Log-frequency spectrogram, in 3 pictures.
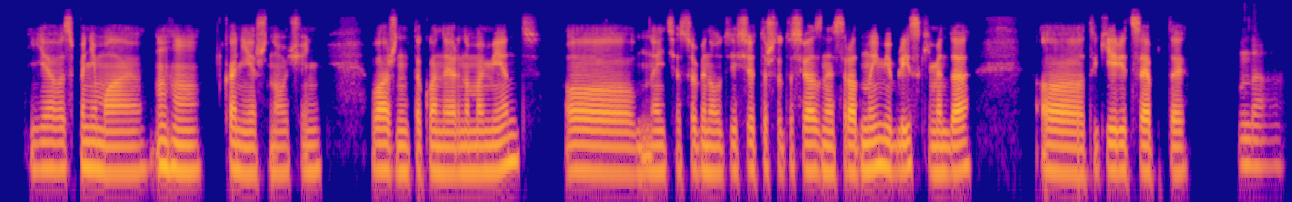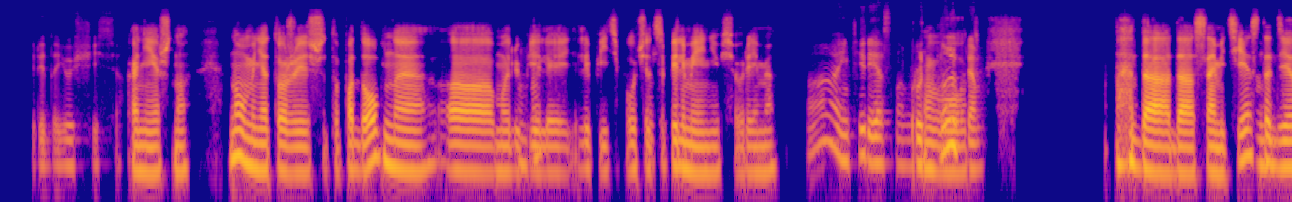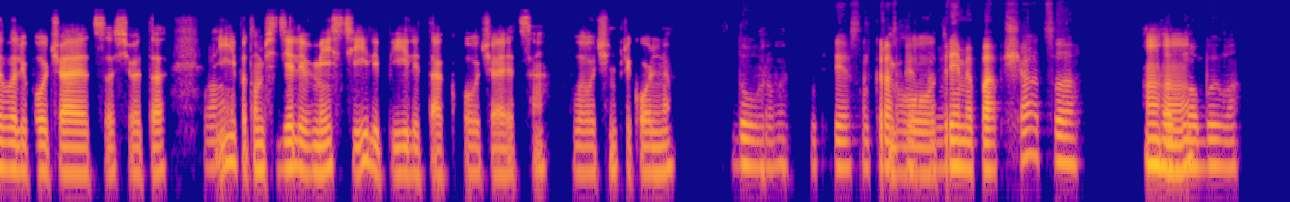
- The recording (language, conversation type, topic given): Russian, unstructured, Какой вкус напоминает тебе о детстве?
- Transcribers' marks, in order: chuckle; other noise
